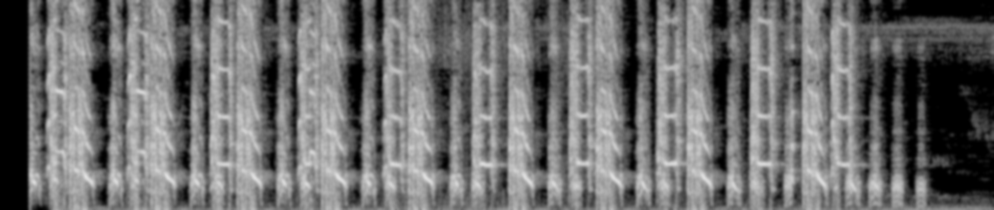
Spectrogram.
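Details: Grey francolin (teetar) calling loudly: a fast run of harsh, squawky notes, each with a falling slurred tail, repeated almost twice a second for about six seconds without pause.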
